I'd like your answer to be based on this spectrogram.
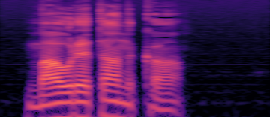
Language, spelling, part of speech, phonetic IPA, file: Polish, Mauretanka, noun, [ˌmawrɛˈtãŋka], Pl-Mauretanka.ogg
